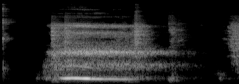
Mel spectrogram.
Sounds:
Sigh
